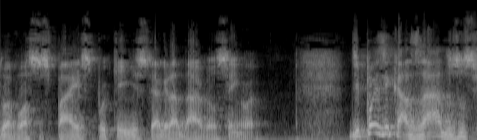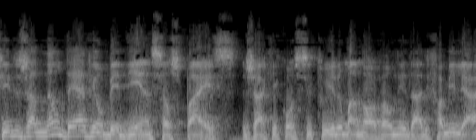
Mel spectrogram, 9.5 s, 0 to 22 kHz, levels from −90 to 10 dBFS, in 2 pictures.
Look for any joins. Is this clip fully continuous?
yes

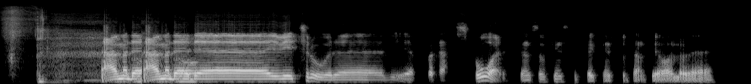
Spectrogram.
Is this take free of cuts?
no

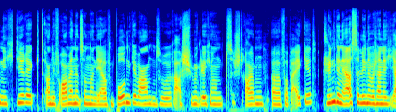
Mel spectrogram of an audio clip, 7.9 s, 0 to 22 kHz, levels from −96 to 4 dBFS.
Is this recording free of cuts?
no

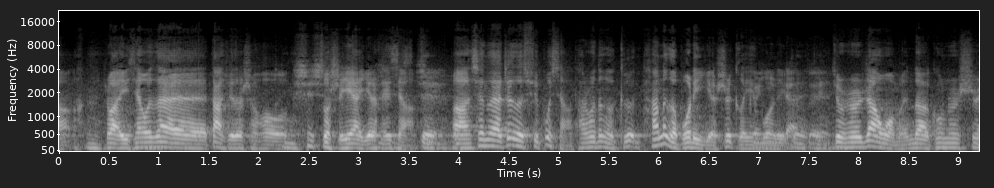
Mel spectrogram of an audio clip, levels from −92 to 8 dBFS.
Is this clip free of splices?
yes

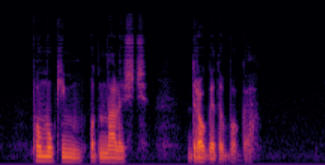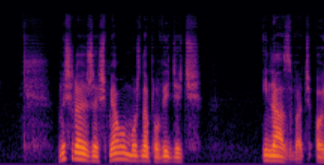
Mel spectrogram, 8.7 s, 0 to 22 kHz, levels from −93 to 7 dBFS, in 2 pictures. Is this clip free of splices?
yes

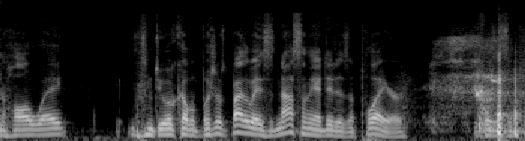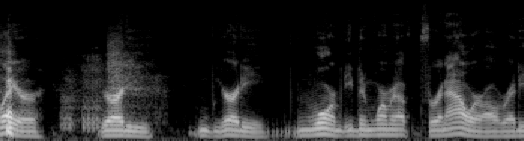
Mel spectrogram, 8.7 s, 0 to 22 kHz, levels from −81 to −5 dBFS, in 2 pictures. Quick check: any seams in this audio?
yes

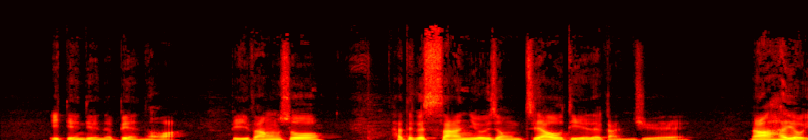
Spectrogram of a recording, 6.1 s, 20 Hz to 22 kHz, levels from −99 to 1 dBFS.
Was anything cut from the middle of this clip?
no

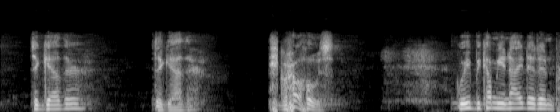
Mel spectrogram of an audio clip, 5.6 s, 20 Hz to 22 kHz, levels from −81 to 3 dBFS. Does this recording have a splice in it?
yes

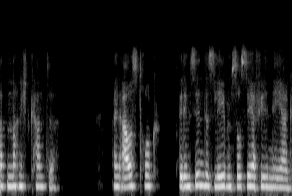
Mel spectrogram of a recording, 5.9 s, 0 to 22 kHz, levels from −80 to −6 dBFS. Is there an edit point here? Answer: no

